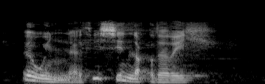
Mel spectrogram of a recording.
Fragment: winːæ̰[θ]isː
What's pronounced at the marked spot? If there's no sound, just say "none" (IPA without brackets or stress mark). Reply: θ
